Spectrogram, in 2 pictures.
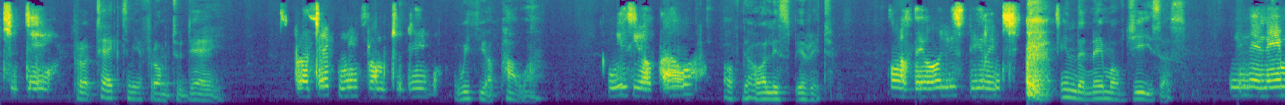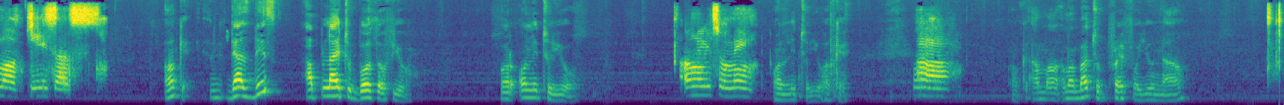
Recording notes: healing over the phone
